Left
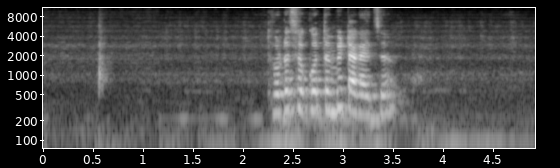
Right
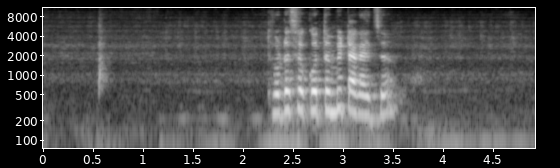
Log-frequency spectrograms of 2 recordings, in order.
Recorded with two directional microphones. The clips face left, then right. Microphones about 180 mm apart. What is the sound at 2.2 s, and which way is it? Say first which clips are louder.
A woman's voice: right 7 dB; 25° right (ahead or behind).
